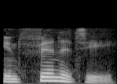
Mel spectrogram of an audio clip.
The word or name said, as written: infinity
